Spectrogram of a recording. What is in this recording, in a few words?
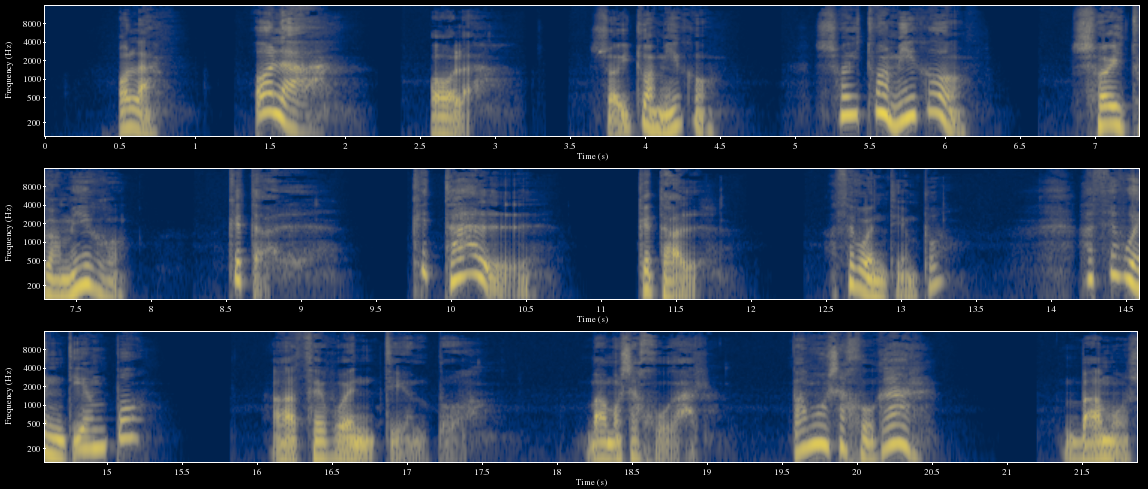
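Spanish man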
